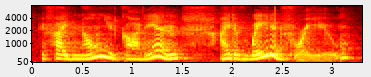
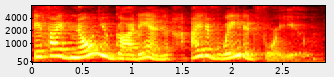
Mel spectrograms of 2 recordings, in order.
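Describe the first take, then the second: First: It is said flatly, without happiness. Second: It is said in a happy voice.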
